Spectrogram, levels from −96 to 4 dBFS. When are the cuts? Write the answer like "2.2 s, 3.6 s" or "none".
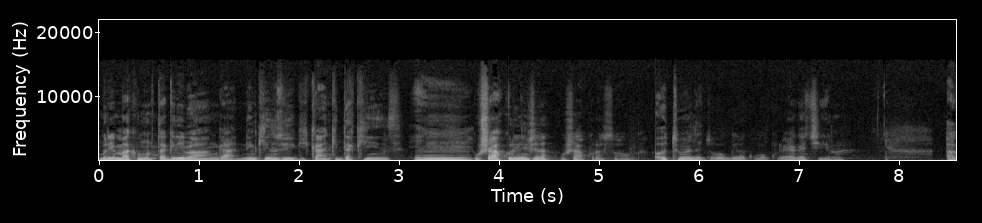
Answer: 5.6 s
